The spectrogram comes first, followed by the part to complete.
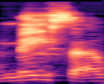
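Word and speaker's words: Maysa: of my younger sisters her name is uh mesa which is table in spanish right but it's spelled m-a-y-s-a so strange that's that's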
